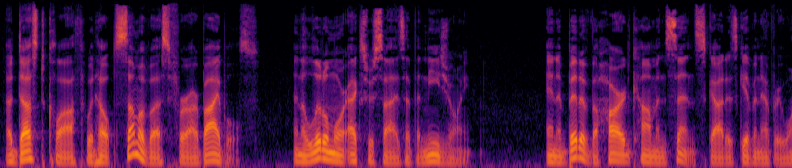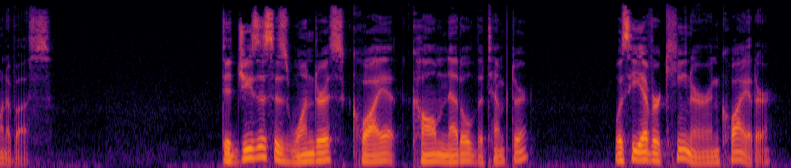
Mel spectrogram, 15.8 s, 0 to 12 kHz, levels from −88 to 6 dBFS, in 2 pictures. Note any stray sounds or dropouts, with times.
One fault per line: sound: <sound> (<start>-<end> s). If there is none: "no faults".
no faults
